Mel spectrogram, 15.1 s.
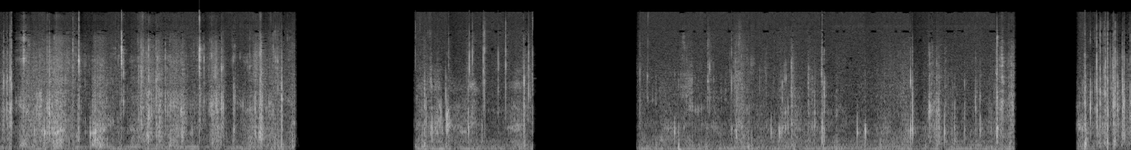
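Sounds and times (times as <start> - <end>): crunchy snack chewing: 0.0 - 4.0, 8.5 - 13.6.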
